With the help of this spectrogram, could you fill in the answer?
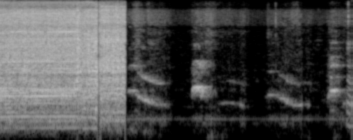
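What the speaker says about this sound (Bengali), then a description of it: "আমরা মিক্সিতে পিষে নিচ্ছি" An electric mixer grinder grinding whole garam masala with onion, cashews and raisins, a loud, steady whirring burst lasting about a second before cutting off, followed by high, whining yelps.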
